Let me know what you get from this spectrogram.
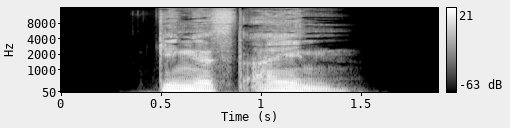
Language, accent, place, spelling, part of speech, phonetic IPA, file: German, Germany, Berlin, gingest ein, verb, [ˌɡɪŋəst ˈaɪ̯n], De-gingest ein.ogg
- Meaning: second-person singular subjunctive II of eingehen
